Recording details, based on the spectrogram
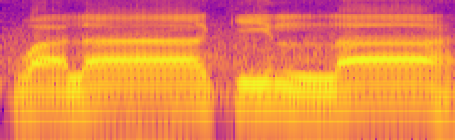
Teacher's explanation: jangan ditahan suaranya Jangan dipanjangkan karena dia tidak didingungkan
